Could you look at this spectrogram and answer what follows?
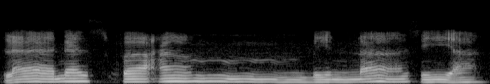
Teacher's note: Cara bacanya ya, dipanjangkan 2 harokat, kemudian tanwinnya atau nun mati diganti dengan huruf mim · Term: hukum iklab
